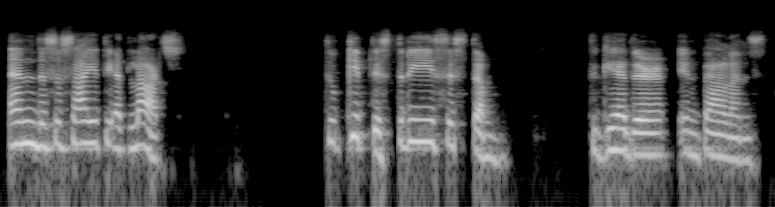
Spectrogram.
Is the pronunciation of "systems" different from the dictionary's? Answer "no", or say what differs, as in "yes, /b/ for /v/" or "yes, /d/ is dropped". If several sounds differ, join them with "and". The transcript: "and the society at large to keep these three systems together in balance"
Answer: yes, /z/ is dropped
